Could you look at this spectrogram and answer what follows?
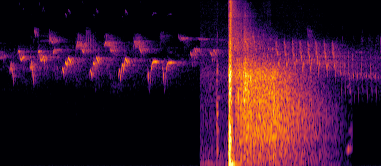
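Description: Birds chirping in quick, repeated high calls, then a single loud gunshot about three and a half seconds in that echoes and fades over the next two seconds.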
